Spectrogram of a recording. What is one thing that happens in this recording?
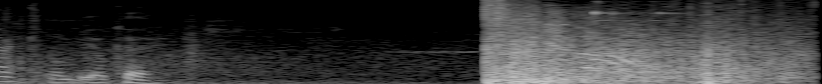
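A gunshot bangs.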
